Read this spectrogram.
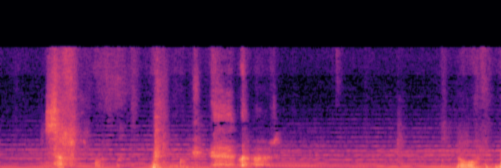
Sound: crying

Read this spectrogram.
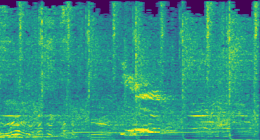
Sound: yelling

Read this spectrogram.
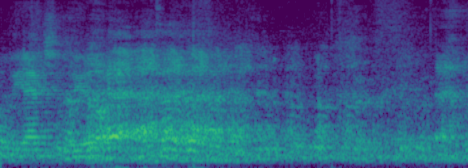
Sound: laughter

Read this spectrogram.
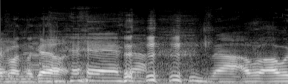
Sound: laughs

